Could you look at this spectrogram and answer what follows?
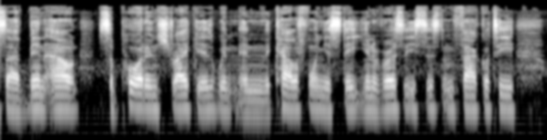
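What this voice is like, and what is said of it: Sore, hoarse voice. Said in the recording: “My voice is a little bit sore and hoarse.”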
